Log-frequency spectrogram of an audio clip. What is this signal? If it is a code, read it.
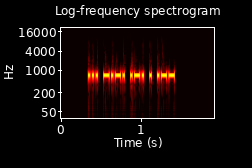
Morse code, heard as a keyed tone, about 53 wpm, 700 Hz. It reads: SCREW
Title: Sentences from Top 1600 Words - New Word Drill Alt - 50wpm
